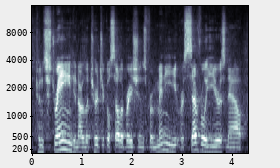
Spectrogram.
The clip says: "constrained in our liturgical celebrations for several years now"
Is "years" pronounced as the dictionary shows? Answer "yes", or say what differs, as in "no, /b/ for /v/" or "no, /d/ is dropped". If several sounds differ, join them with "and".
yes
